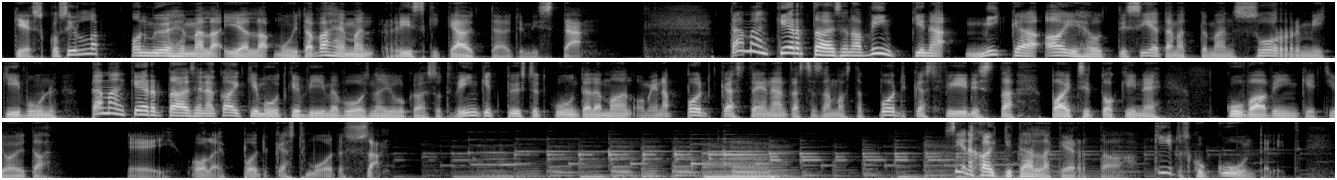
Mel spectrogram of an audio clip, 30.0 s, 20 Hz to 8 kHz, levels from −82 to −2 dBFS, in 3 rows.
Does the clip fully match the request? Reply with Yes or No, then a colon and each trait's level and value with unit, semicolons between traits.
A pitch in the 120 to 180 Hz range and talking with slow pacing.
No: low, 110 Hz; slow, 90 wpm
